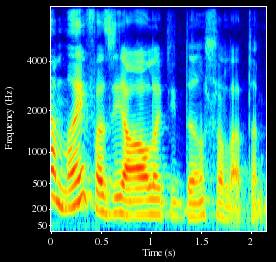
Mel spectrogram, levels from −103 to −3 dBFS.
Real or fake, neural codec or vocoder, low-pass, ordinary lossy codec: real; none; none; none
